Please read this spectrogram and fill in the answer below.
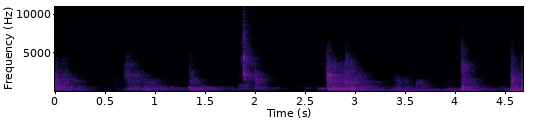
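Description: Table football in play: the hard ball being struck by the rod figures and knocking off the table's walls. About half a dozen sharp knocks, each ringing out briefly, with a low rumble of the table between them.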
